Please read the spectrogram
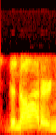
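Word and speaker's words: Dunnottar: Is it Dunnetar or Dun Otter? – You know, it's Dun Otter normally. That's what most people call it. But you know what? We don't care what you call it as long as you enjoy it when you come out. – Okay, so Dun Otter. So we're jotting that down phonetically. Dun-otter. And forgive our ignorance on this,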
